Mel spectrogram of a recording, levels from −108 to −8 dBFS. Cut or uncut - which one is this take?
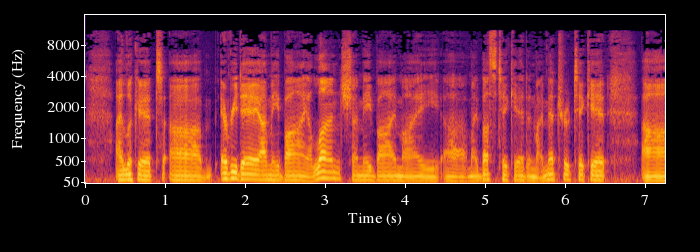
uncut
